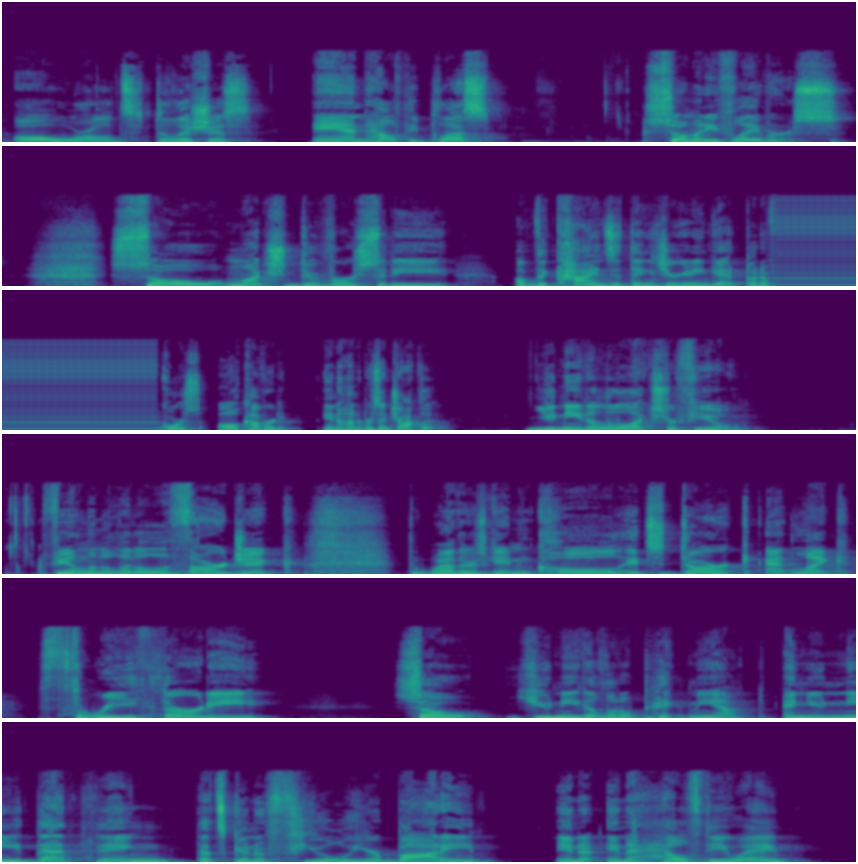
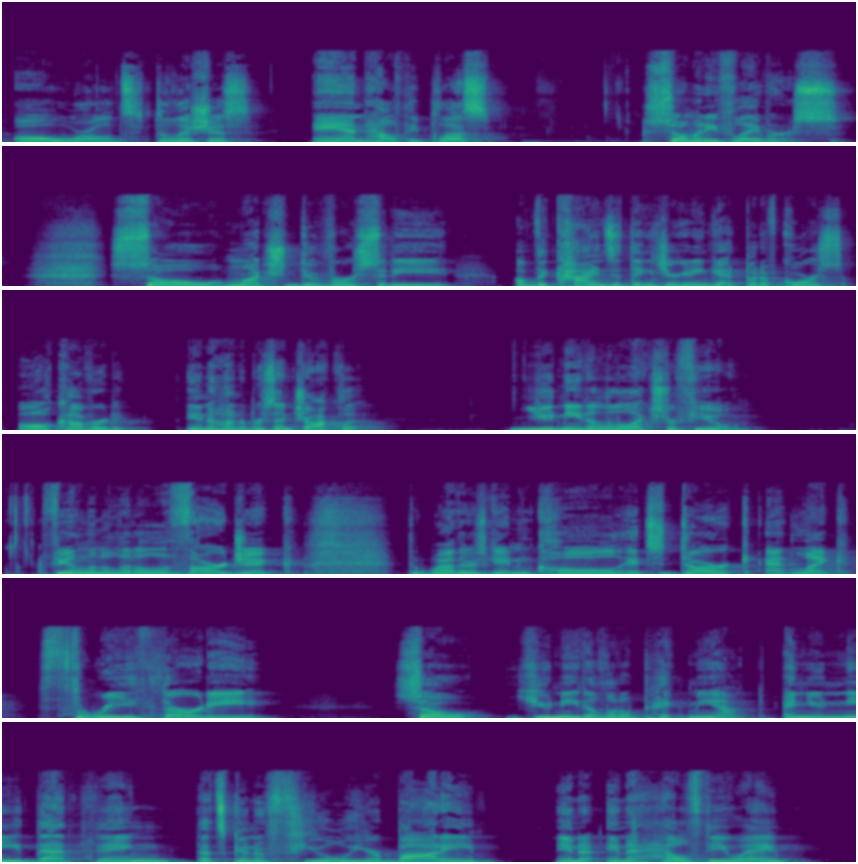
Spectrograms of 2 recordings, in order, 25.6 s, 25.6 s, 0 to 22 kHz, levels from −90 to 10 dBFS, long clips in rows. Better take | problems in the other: second | audio freezing; at 8 s for 1 s

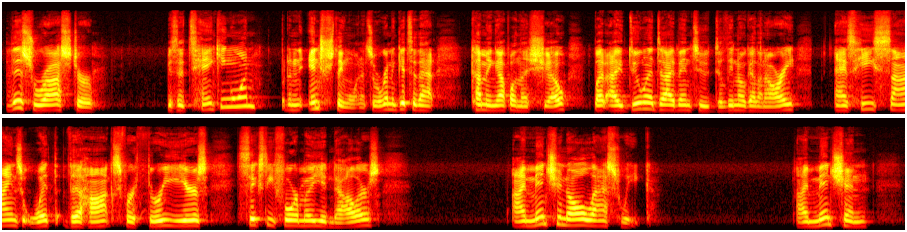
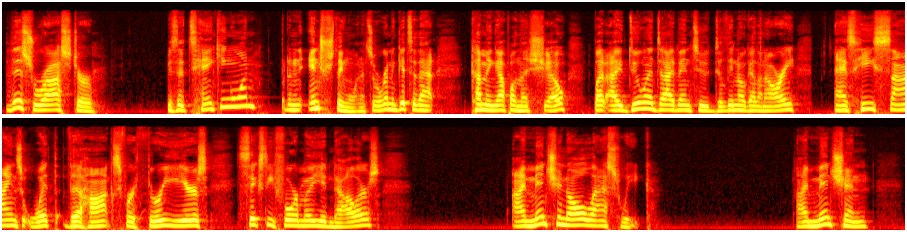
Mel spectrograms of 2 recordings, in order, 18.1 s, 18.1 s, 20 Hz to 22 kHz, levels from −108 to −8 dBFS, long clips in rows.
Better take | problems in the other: second | thin; very; fading below 350 Hz

